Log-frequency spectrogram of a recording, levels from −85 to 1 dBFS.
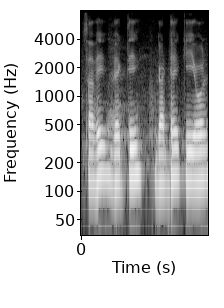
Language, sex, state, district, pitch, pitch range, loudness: Hindi, male, Bihar, Patna, 135 Hz, 125-140 Hz, -13 LUFS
